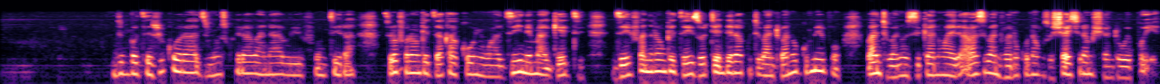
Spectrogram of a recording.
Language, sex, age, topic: Ndau, female, 36-49, health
